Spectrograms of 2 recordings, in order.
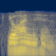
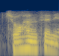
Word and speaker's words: Johannsen: 요한센, 답은 요한센. GENE 요한센, GENE 요한센. 영어로 JOHANNSEN, 요한센. 독일어는 J자 발음이 요자 발음이 나요. 그래서 조한센이 아니고 요한센이에요.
